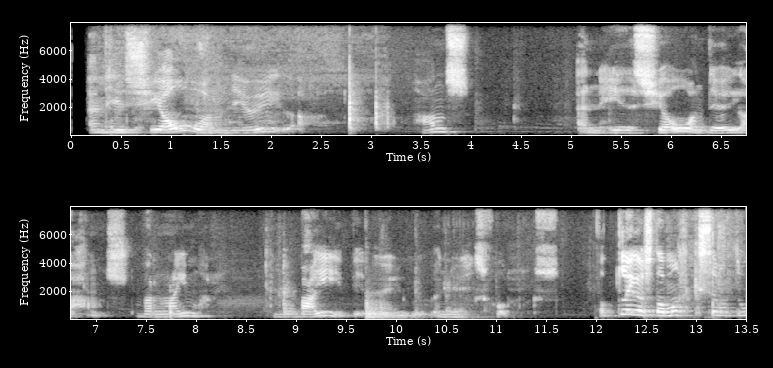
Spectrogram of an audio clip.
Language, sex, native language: Icelandic, other, Icelandic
